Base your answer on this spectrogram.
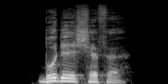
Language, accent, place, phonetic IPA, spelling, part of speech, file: German, Germany, Berlin, [ˈbʊdl̩ˌʃɪfə], Buddelschiffe, noun, De-Buddelschiffe.ogg
- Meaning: nominative/accusative/genitive plural of Buddelschiff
